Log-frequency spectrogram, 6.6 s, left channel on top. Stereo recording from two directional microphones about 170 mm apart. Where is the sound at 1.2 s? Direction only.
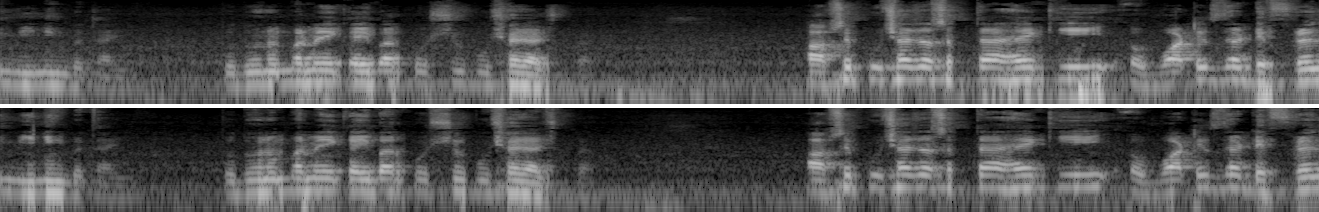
25° right (ahead or behind).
